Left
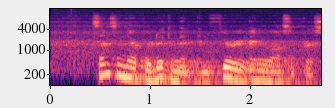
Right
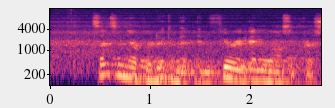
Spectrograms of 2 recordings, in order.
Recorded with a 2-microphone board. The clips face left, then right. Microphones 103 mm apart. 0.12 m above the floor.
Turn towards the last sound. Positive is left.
turn(degrees=15)  # may be behind; listen again after turning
